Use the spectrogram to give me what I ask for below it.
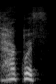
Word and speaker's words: Hackwith: pronouncing my name correctly I know when you say it sounds like a sneeze like hackwith we were like Gesundheit so you did great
